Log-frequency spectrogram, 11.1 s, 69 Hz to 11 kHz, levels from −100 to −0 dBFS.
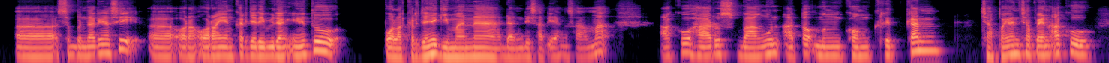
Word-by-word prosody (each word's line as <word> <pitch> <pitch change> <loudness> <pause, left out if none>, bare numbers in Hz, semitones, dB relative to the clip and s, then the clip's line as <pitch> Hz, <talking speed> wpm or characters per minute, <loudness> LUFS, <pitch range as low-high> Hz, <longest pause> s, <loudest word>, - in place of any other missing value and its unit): eee, 120 -1 0
sebenarnya, 135 +3 0
sih, 210 +6 0
eee, 120 -1 -3
orang-orang 125 +1 +1
yang - - -9
kerja 130 -2 +2
di 125 - +4
bidang 125 0 +3
ini, 135 +2 0
tuh, 185 -5 +3 0.4
pola 115 -2 +2
kerjanya 125 +7 +3
gimana, 120 -1 +2
dan 115 -1 -2
di 120 0 -5
saat 115 - -8
yang 125 +2 -6
sama 120 +1 -5 0.5
aku 125 +7 -3
harus 135 +3 +1
bangun 130 +5 0
atau 125 - -1
menkongkritkan 135 +8 -1 0.4
capaian-capaian 140 +3 +1
aku. 150 -4 0
130 Hz, 140 wpm, -24 LUFS, 120-140 Hz, 0.5 s, di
